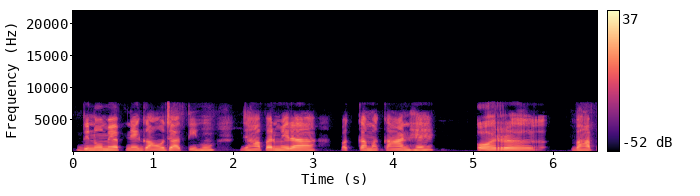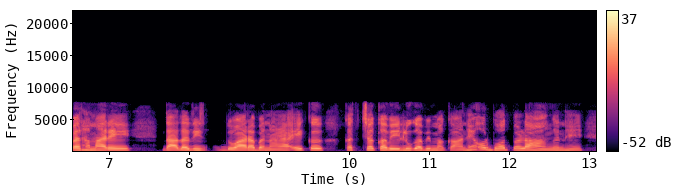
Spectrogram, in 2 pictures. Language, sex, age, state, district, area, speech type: Hindi, female, 18-30, Madhya Pradesh, Bhopal, urban, spontaneous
